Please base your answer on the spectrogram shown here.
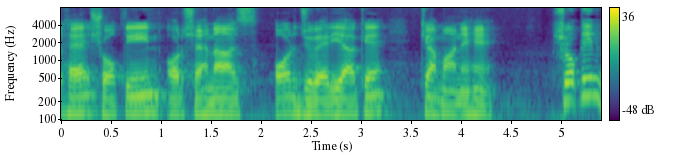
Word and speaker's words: جویریہ: نام بھی تھا، اور عربی میں اس کا تلفظ اور پروننسیشن یہ ہوگا جویریہ۔ بعض لوگ جویریہ بھی بولتے ہیں، یہ عربی کے لحاظ سے غلط تلفظ کہلائے گا، بلکہ اس کا اصل تلفظ یہ جویریہ ہوگا۔ اس کے معنی ہوتے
